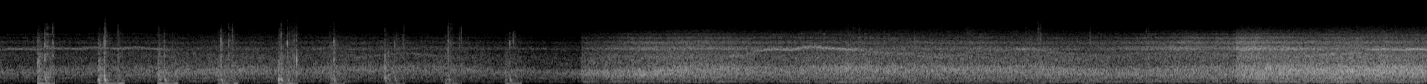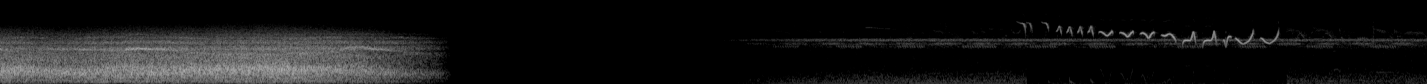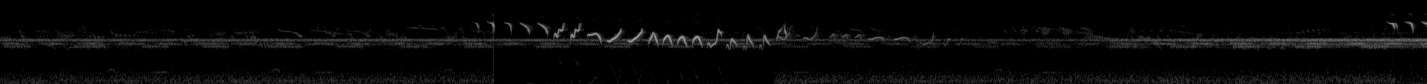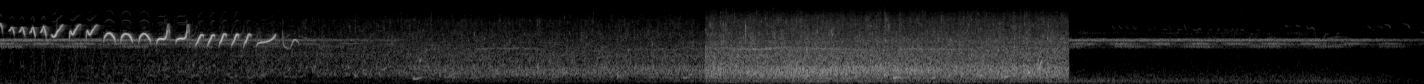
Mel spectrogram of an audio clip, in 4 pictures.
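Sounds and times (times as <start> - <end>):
running stream: 0.4 - 5.3, 44.1 - 53.5
bird singing descending trill: 31.9 - 46.7.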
